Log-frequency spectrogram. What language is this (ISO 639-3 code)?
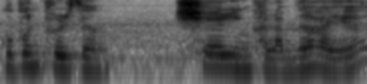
brx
